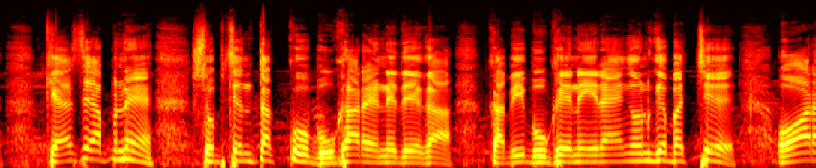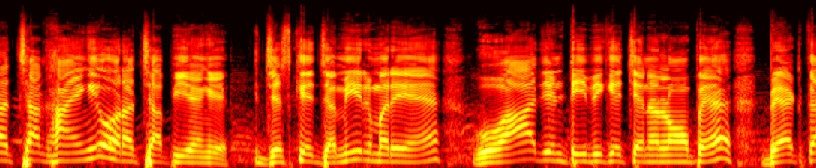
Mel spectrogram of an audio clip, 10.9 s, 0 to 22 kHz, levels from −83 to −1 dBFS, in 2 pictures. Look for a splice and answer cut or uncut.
cut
